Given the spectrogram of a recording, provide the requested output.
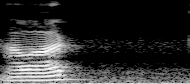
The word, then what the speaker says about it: hour: An hour, এই silent আছে, দেখো এখানে।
